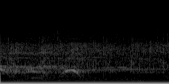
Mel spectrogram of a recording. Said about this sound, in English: How about a big cheer for all of our first-time guests today?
